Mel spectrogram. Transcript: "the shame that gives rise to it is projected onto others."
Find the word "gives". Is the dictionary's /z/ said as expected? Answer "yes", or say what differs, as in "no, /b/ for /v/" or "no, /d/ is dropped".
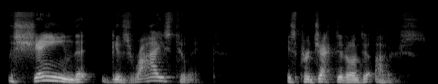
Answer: yes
